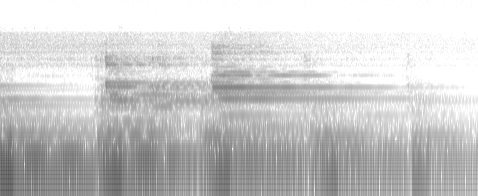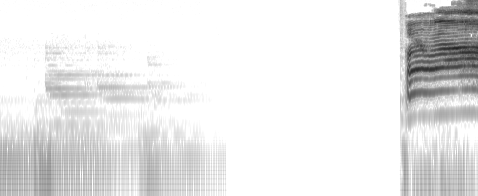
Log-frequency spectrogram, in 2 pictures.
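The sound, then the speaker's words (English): A single loud black cat meow bursts in at the very end, after a stretch of eerie, heavily processed droning tones fades into a brief silence. “A black cat brings us a story that is purely based on my recollection.”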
